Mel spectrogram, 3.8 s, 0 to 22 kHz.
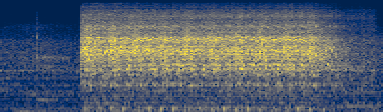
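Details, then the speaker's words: Car being diagnosed, ECU not always sending correct spark signal, no spark found; cause could be wire or ground: starter cranks evenly about 160 per minute for two and a half seconds but never fires; crank, no start. "what he's doing right now is using it to check spark he's using it right now what did you find it's not always sending the right signal for spark all right and see this is what we're talking about now we're not getting sparked"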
